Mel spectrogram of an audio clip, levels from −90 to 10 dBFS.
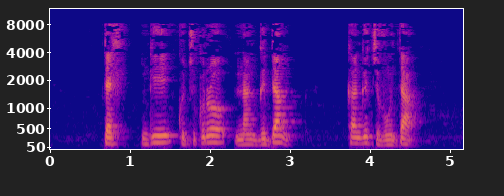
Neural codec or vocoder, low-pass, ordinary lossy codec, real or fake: none; 10.8 kHz; MP3, 32 kbps; real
